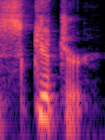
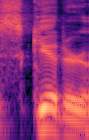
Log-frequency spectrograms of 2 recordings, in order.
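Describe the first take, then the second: First: The middle consonant is a crisp, hard T. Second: The middle consonant is a soft D sound. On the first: It makes the spelling clear to listeners. "I want to say it in such a way that somebody makes sure that they get the right spelling" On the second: It is casual everyday speech. "If I'm just talking, I'd probably say Skitter like somebody from the UP"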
